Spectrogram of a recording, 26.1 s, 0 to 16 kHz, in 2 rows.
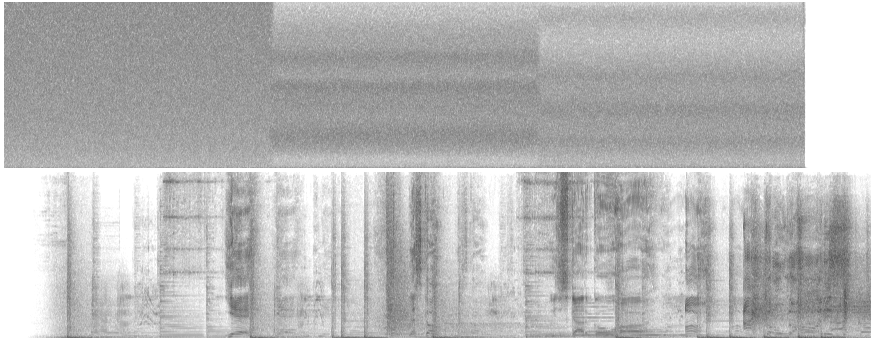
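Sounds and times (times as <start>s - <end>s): pink noise hiss: 0.0s - 12.0s.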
